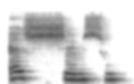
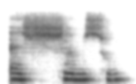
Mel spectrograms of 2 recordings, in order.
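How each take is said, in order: First: The L merges into a doubled sh sound. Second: The L merges into a doubled sh sound.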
